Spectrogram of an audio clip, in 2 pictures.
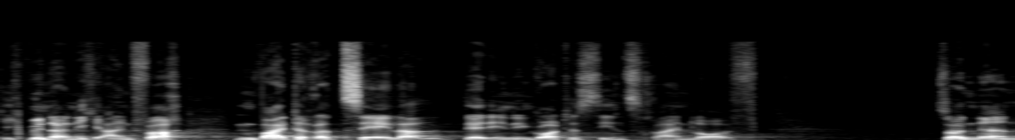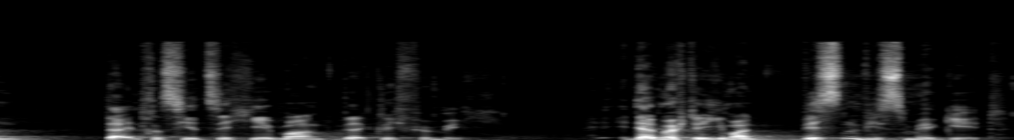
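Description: A man's voice: a little high, breathy edge. A man preaching a sermon as pastor, reading scripture and then acting out little dialogues as he tells his story. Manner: animated, acts out dialogue in his telling. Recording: long hall reverb.

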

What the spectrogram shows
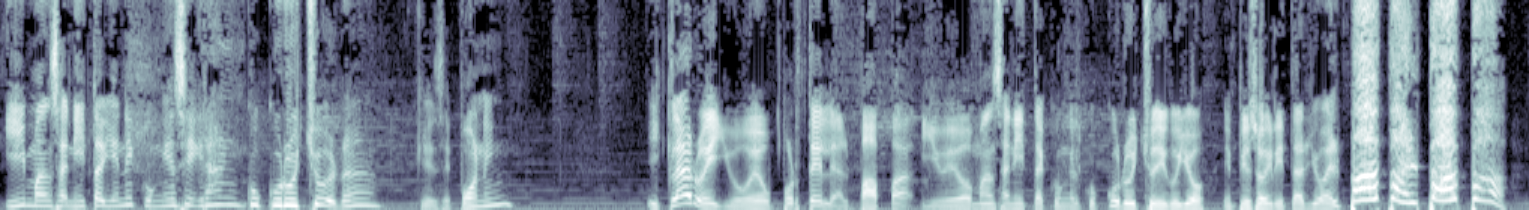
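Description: A young man with a Costa Rican accent, co-hosting a podcast and telling stories in an animated way, sometimes jumping into a child's shrill voice. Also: fairly quick, faint music behind. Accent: Costa Rican Spanish. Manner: animated storyteller, acts out childish shouts. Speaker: podcast co-host. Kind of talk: casual comedic chat.

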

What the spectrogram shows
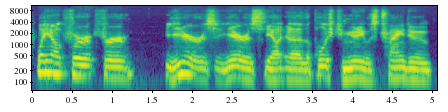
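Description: A man's voice: mid-range voice, steady tone, normal speed. A man in his sixties, a radio guest, explaining history at length with frequent "uh" and "you know" fillers. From Chicago area. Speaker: guest, museum president. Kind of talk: radio interview.

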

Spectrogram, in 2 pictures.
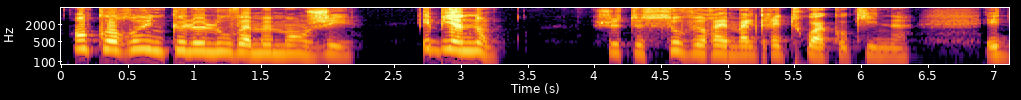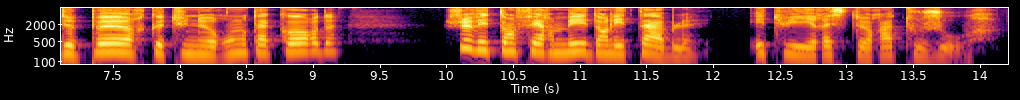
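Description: A fussy, fretting farmer, acted by a woman reading a storybook, who keeps crying out in alarm and scolding. His lines come louder and higher than the narration, still delivered at an unhurried pace. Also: expressive. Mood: agitated. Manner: exclaiming, agitated and scolding. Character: anxious, fussy old farmer fretting over his goats.

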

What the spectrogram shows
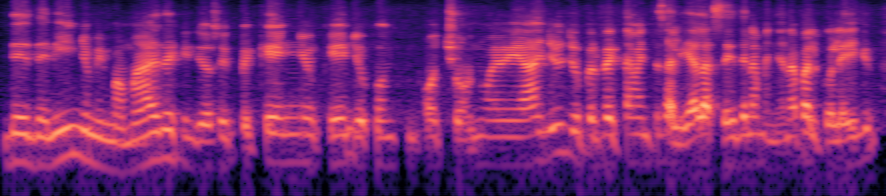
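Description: Gravelly young Colombian man telling his story. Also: medium pitch, a little fast, dull audio. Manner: animated storyteller who acts out quoted voices. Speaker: guest. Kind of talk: personal life story in an interview.

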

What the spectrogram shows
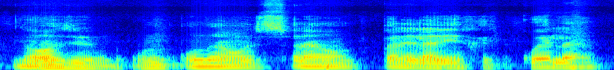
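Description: Man, Chilean accent, very low voice, heavy vocal fry, rambling slangy storytelling. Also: wildly swooping pitch, moderate pace, darkish tone. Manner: rambling, slangy, keeps addressing the listener as "compadre". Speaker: former design student. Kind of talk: casual personal storytelling.

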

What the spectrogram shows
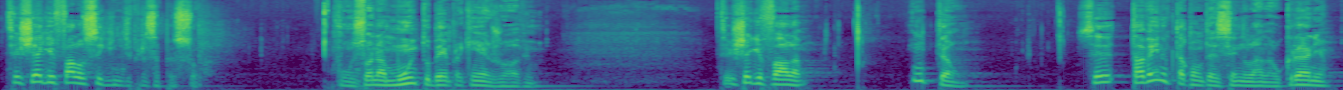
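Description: Speaking fairly quickly but with long pauses, a Brazilian man with a fairly high voice gives animated, blunt opinions straight to camera. He addresses the viewer as "colega" and "meu filho" and acts out the people he quotes with mocking impressions.

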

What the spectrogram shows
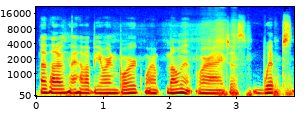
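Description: A woman's voice: deep voice, level tone, normal speed, darkish tone, a little hiss or hum. A woman in her forties co-hosting a podcast, chatty, laughing easily and groping for words. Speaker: podcast co-host. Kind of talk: casual chat.

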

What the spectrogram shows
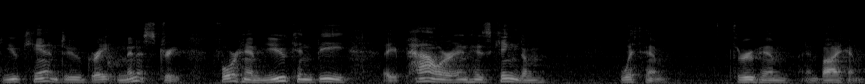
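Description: Earnest, low-voiced male preacher. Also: a bit bright, muffled recording, slight background noise. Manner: earnest, emphatic, with urgent questions to the listeners. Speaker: pastor. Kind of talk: sermon.

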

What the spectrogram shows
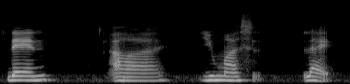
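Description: A woman's voice: medium pitch, monotone, drawn-out words, lo-fi sound. A woman with a Singaporean accent in a casual group chat, blunt and slangy, switching between languages as she talks.

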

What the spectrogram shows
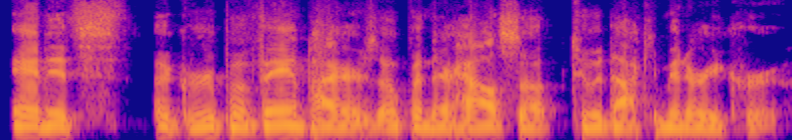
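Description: Low-voiced man chatting about movies. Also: fairly even intonation, fairly quick, a bit bright. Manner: enthusiastic, recounts scenes, often breaks into quoted lines. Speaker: podcast co-host. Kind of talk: casual movie chat.

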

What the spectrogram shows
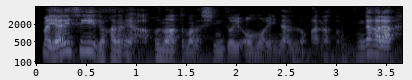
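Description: Fast, lively Japanese-speaking man musing. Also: lowish voice. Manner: thinks aloud with many fillers and rhetorical questions. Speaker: podcast host. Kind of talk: casual solo commentary.

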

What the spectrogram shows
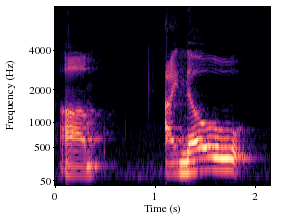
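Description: A man's voice: medium pitch, very slow, highs cut off. A man with a Boston accent hosting a podcast in a casual, conversational style. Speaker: podcast host.

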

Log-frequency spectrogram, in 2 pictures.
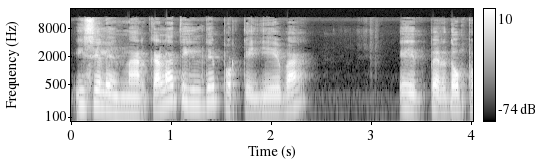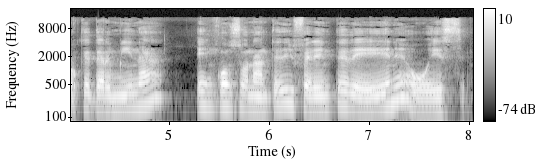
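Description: Gravelly-voiced woman teaching children. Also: sits low, lively intonation, dark tone. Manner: slow, deliberate explaining with rhetorical questions. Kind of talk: spoken grammar lesson for children.

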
